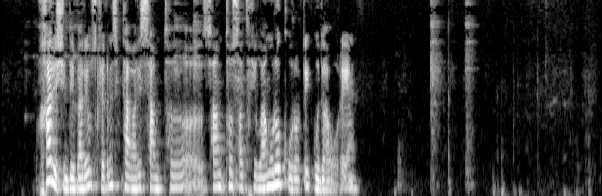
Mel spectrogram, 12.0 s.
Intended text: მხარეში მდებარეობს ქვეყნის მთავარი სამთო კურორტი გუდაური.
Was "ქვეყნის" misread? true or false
false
